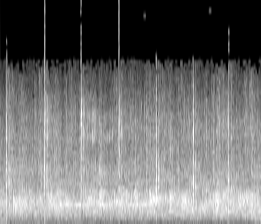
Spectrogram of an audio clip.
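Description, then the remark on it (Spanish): Sustained applause for the audience who came to the venue for a live recording, a dense steady wash of many hands clapping at an even loudness throughout, with no voices standing out above it. “Yo me puse de pie para aplaudirles a ustedes.”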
